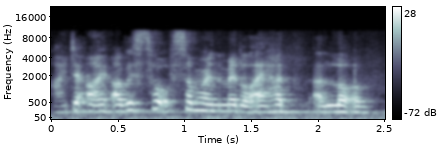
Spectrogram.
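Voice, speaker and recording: A woman's voice: medium pitch, steady tone, racing, a little mellow. A woman chatting casually as a guest on a podcast. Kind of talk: casual chat.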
